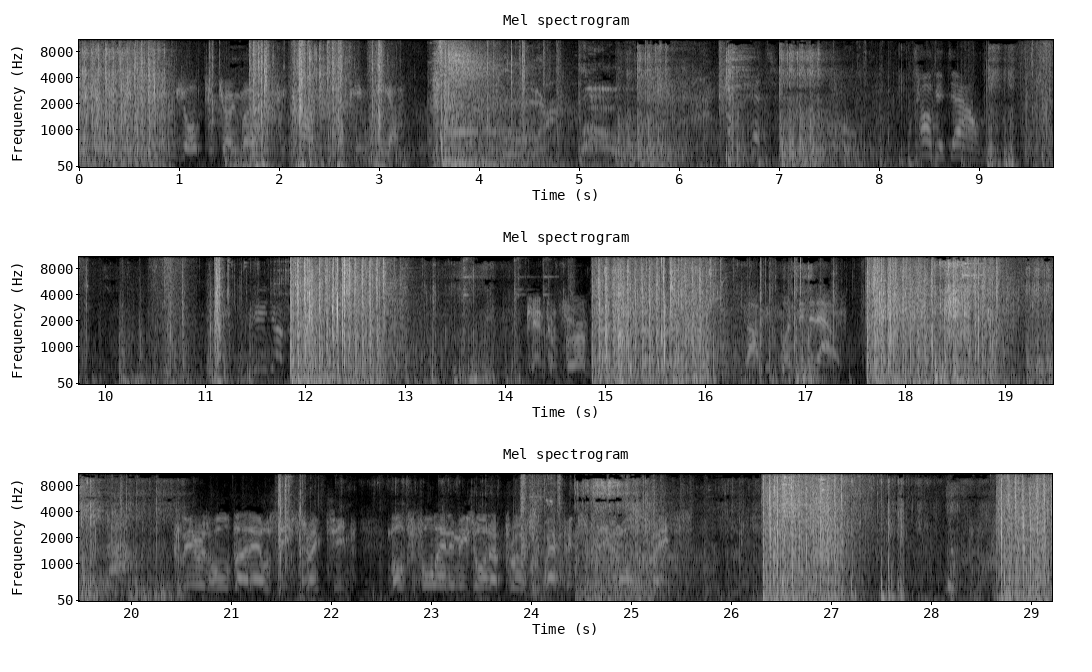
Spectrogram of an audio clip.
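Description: Gunfire rattles in loud bursts.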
